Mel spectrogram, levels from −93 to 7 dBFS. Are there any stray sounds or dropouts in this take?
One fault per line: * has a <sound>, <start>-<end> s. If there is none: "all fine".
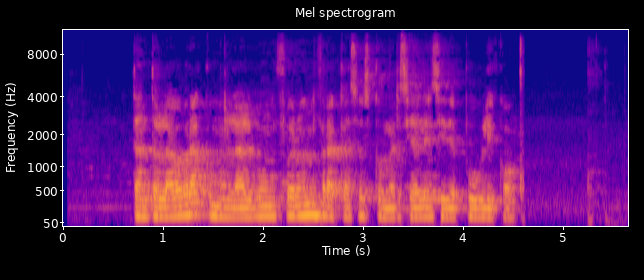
all fine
